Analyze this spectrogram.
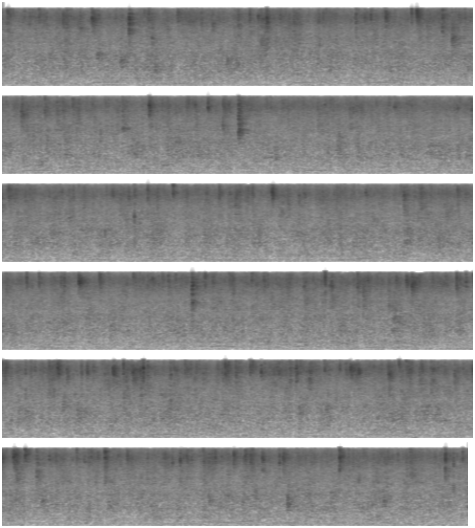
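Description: Steady rain falling on a surface, a constant hiss with many small drop ticks.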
